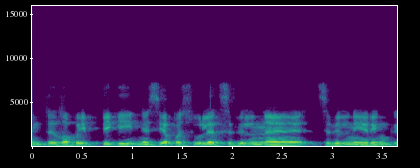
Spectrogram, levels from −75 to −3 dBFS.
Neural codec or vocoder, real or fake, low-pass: none; real; 7.2 kHz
